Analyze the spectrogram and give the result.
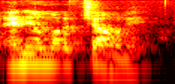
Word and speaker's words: Ennio Morricone: So this week, in honour of Ennio Morricone, it's apparently how it's pronounced, my Italian friend told me, I am going to be humming 5 classic movie pieces from soundtracks.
